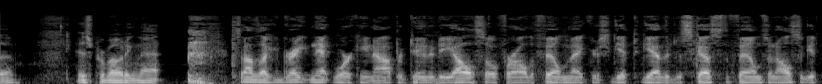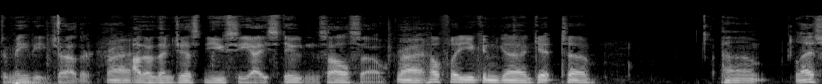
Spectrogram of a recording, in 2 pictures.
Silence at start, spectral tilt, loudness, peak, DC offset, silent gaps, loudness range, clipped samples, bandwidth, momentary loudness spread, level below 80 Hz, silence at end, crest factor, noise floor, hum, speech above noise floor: 0 s; -5.5 dB/octave; -23 LUFS; -4 dBFS; under 0.1%; none; 2 LU; under 0.1%; 11 kHz; 9 LU; -40 dBFS; 0 s; 18 dB; -66 dBFS; none; 44 dB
